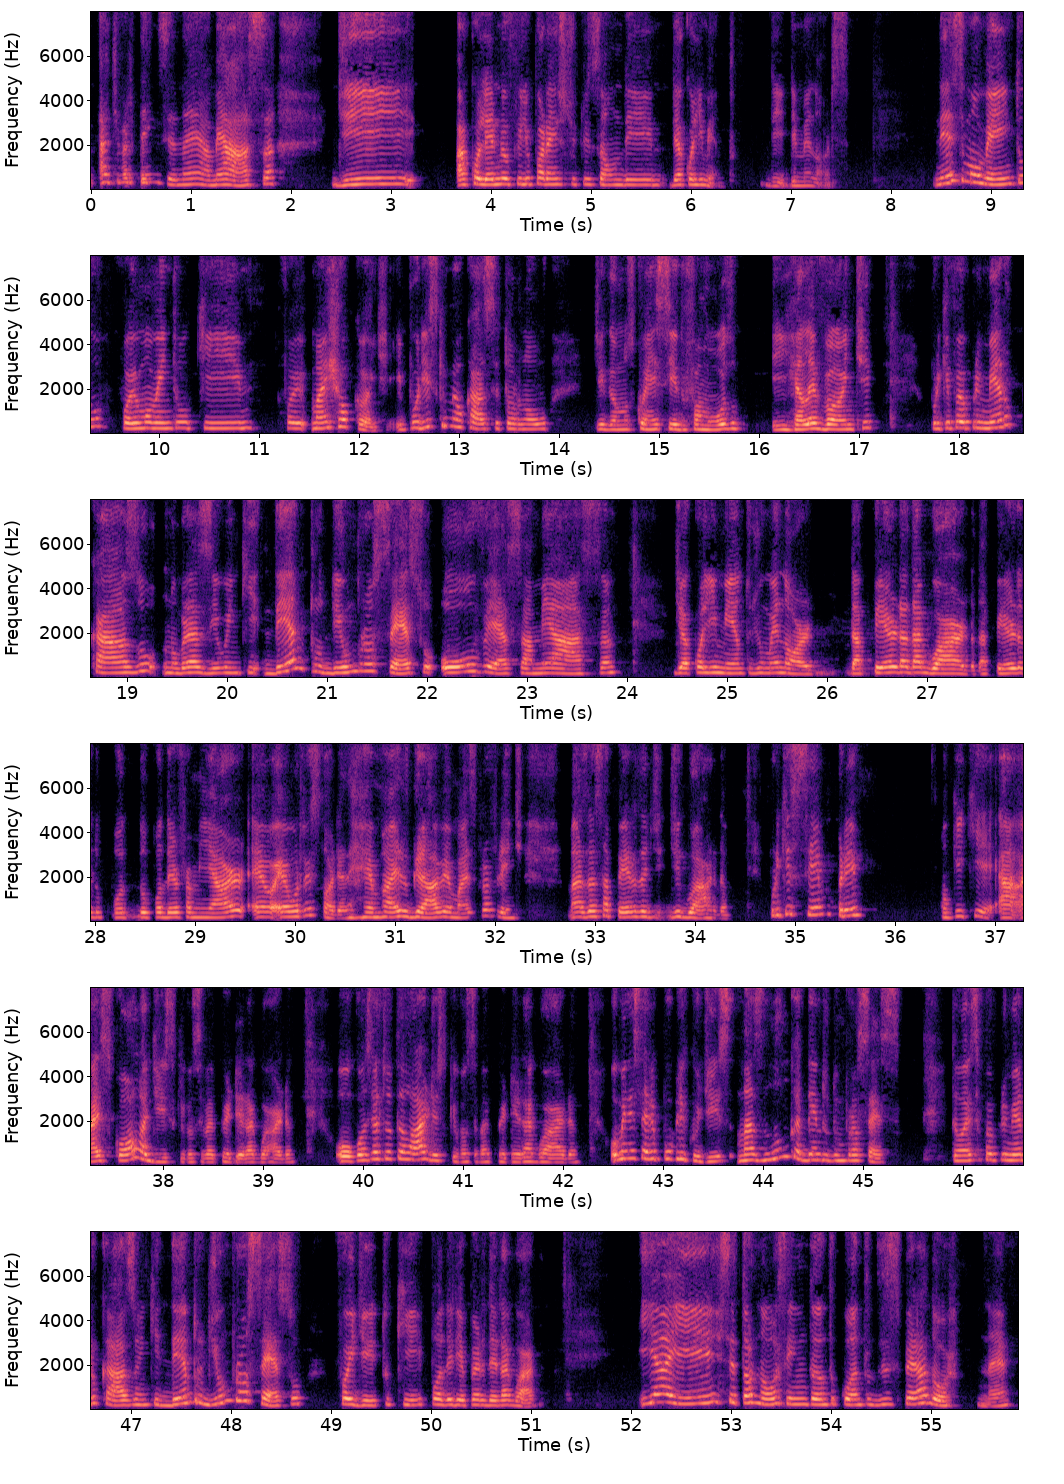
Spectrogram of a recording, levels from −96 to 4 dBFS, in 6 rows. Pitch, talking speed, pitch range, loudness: 240 Hz, 165 wpm, 215-265 Hz, -22 LUFS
